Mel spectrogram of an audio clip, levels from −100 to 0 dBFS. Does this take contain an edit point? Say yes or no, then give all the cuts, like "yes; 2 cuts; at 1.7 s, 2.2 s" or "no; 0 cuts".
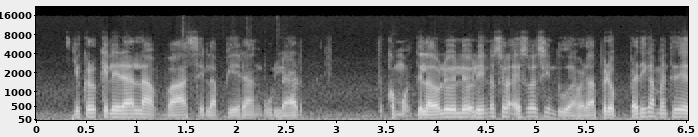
no; 0 cuts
